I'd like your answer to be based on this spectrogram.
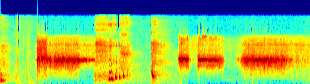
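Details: Whistling snore in sleep: steady, high whistling tone with each breath, broken by short sniffs and snorts.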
